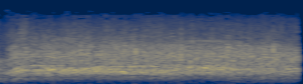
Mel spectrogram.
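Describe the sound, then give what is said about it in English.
Republican lawmakers applauding in the Capitol chamber: a thick, sustained roar of clapping that rises quickly at the start and then holds loud and even throughout. “And so it went, with Republicans cheering him to the rafters and Democrats sitting sullen in what felt like a campaign rally right here in the Capitol building.”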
